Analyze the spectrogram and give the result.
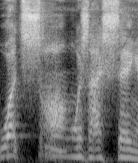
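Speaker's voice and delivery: furious, high, heated shouting. Retelling what a man yelled after walking toward him, retelling a yell. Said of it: "starts yelling".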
